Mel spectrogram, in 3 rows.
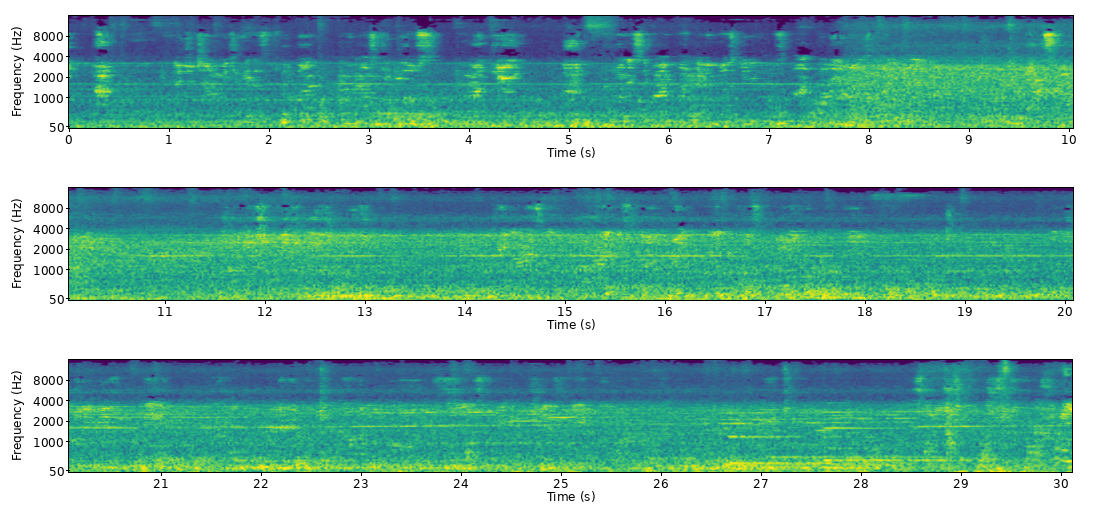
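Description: Inside a KTM Class 92 electric multiple unit running along the line: a continuous rumble of wheels on rails that grows louder about twelve seconds in. A few brief whining tones come near the end.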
